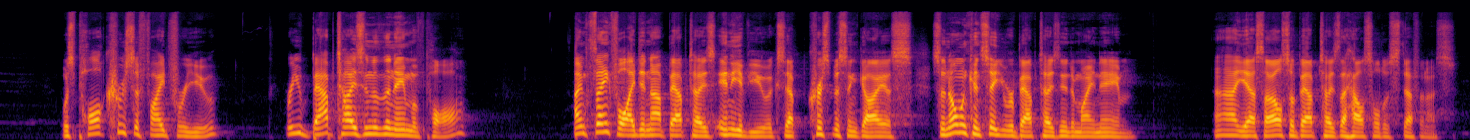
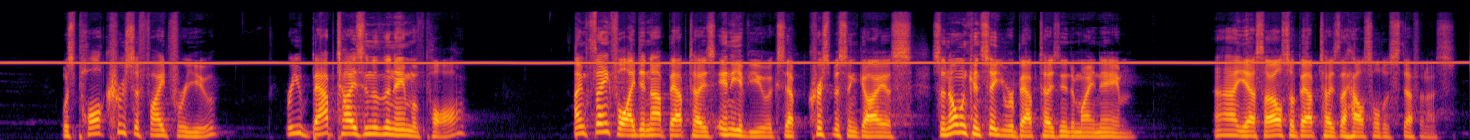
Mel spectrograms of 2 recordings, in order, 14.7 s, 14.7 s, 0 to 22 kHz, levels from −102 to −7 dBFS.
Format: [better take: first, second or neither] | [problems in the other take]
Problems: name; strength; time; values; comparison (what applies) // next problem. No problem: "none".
first | high-pitched whine; noticeable; throughout; 3.5 kHz, 10 dB below the speech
